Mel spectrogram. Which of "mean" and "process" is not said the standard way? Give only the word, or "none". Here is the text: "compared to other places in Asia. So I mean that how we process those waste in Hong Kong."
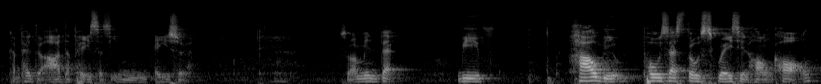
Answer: process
